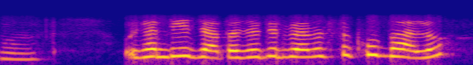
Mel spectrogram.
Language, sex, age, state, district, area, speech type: Bengali, female, 18-30, West Bengal, Bankura, urban, conversation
